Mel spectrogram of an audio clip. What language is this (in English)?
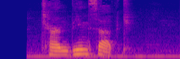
Persian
